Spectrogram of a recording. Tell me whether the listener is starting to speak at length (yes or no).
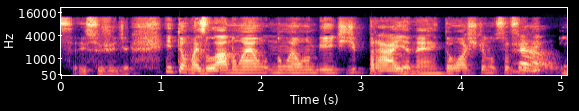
no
